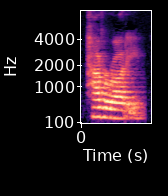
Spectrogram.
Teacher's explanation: in the North American accent, we turn all these T's that would be a hard T if you're from the UK into a kind of D sound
